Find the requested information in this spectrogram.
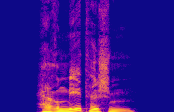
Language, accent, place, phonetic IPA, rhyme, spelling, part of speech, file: German, Germany, Berlin, [hɛʁˈmeːtɪʃm̩], -eːtɪʃm̩, hermetischem, adjective, De-hermetischem.ogg
- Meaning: strong dative masculine/neuter singular of hermetisch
